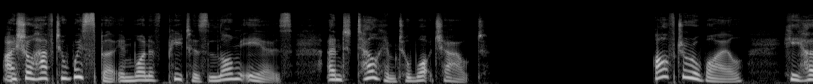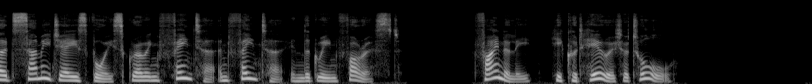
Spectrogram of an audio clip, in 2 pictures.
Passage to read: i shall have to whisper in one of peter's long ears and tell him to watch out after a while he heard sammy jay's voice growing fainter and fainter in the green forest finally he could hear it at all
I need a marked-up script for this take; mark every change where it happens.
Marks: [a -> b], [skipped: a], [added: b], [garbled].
i shall have to whisper in one of peter's long ears and tell him to watch out after a while he heard sammy jay's voice growing fainter and fainter in the green forest finally he could hear it at all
